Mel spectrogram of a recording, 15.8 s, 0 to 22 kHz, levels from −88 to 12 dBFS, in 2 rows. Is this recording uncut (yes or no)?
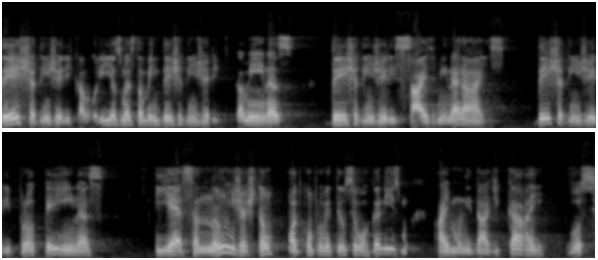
yes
